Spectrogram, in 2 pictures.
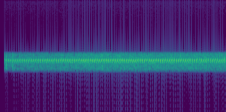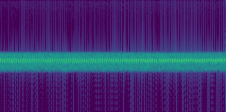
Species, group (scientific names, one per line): Oecanthus latipennis
Orthoptera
